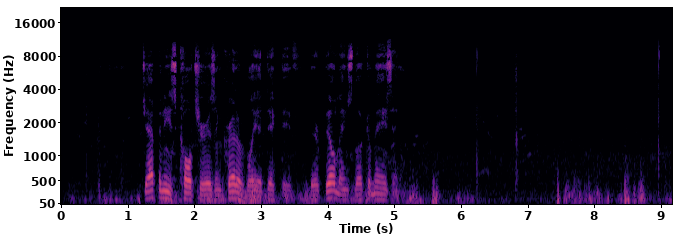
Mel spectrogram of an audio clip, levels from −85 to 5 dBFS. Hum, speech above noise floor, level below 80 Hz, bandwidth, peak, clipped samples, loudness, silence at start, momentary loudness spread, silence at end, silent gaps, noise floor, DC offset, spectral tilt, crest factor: none; 33 dB; -64 dBFS; 12 kHz; -22 dBFS; under 0.1%; -40 LUFS; 0.65 s; 20 LU; 0 s; none; -72 dBFS; under 0.1%; -5 dB/octave; 20 dB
